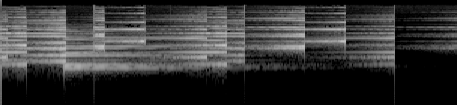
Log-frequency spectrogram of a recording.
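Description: Electronic improvisation from a Max/MSP patch: layered pitched tones, run through comb and allpass filters and delay lines, that swell up and then cut off suddenly, one after another, with a brief silence shortly before the end.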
